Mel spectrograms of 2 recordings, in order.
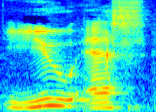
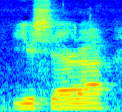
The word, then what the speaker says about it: Usera: it or say it it's a spanish name there's a dick district in madrid spain with the name yusera okay and so again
